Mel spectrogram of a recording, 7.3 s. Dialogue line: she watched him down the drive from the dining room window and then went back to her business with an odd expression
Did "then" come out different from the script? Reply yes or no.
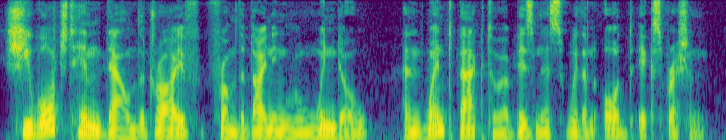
yes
